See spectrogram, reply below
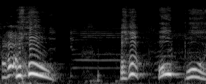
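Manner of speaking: very high little cartoon squeak. Chatting about Disney cruises, breaking into a Mickey Mouse voice. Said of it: "The Mickey Mouse voice".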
